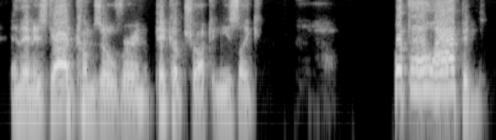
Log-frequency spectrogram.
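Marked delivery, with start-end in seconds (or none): 3.9-4.8 startled father's voice, jumping way higher; a dad pulling up, shocked at the sight. Retold or imitated. Friend's dad arrives, shocked.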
